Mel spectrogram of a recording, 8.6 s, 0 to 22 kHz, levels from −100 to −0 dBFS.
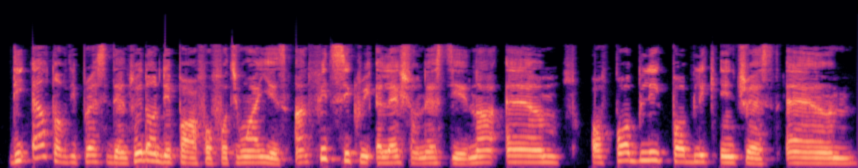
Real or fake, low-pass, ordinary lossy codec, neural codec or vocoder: real; 7.2 kHz; AAC, 48 kbps; none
